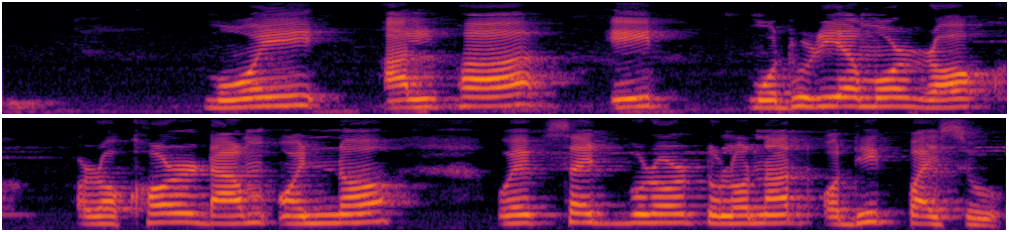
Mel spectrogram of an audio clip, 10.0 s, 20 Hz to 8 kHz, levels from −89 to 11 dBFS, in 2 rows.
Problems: constant background noise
